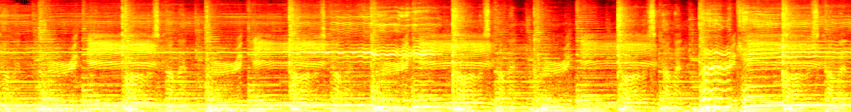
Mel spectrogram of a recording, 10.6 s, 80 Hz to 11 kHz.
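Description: Early-1960s folk-trio record playing a guitar-backed passage between sung lines, with a steady strummed beat and long held notes in the first half and again near the end.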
